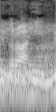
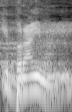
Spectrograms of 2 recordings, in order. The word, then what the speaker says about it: Ibrahim: And it's not Ibrahim, how we generally say it and spell it also. It is Ibrahim, it is Ismail, not Ibrahim and Ismail. So we need to correctly pronounce these names when we refer to anyone by that name, call them by the correct name, Ibrahim, Ismail, properly as it's supposed to be called in the Arabic language, to the father of compassion.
